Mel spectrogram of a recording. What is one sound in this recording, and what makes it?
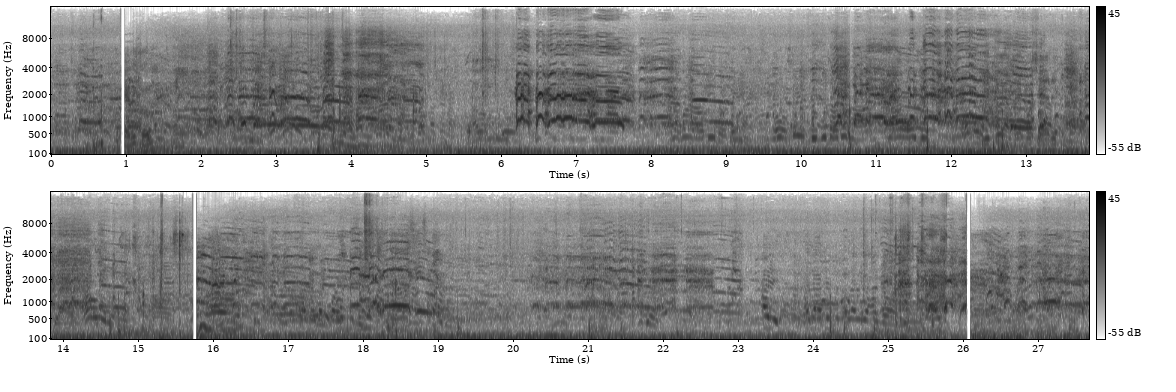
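A crowd of adult men and women talk and call out all around, outdoors.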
